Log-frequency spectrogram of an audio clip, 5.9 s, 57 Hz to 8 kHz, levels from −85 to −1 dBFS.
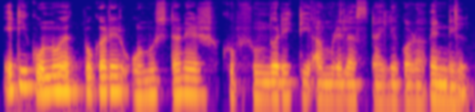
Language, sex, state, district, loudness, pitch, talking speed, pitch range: Bengali, male, West Bengal, Jalpaiguri, -20 LUFS, 105 Hz, 120 wpm, 95-120 Hz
